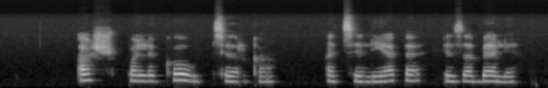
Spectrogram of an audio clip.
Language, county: Lithuanian, Šiauliai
